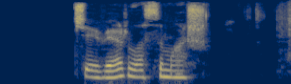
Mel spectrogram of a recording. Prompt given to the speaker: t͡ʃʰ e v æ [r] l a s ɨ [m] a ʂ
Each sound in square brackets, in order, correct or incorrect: correct, correct

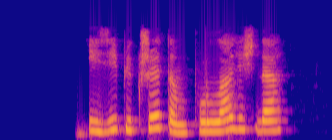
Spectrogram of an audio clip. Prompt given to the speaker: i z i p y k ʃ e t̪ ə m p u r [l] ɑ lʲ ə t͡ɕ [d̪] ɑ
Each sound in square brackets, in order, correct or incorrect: correct, correct

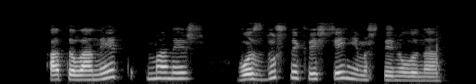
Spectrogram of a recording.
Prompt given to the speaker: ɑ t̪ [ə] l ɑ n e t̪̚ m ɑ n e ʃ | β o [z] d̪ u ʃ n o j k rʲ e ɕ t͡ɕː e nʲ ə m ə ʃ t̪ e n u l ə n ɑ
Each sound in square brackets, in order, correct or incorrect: correct, correct

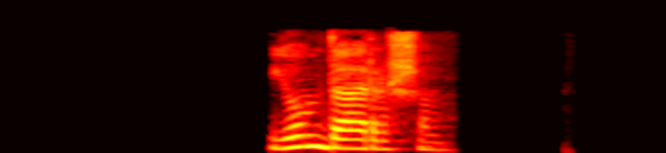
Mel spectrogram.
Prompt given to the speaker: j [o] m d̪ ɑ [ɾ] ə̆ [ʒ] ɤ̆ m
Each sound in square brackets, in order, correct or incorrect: correct, correct, incorrect: ʃ

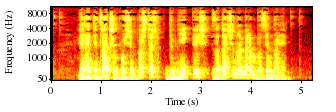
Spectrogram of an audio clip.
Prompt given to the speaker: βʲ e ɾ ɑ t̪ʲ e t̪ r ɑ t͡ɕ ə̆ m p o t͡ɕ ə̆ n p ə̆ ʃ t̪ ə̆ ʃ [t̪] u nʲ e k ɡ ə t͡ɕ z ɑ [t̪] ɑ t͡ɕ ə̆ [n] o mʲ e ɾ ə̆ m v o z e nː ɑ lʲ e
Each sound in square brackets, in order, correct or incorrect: incorrect: d̪, incorrect: d̪, correct

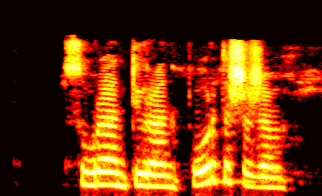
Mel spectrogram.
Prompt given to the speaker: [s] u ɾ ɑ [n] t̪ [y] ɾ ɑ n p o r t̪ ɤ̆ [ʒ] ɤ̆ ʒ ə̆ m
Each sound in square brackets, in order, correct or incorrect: correct, correct, correct, incorrect: ʃ

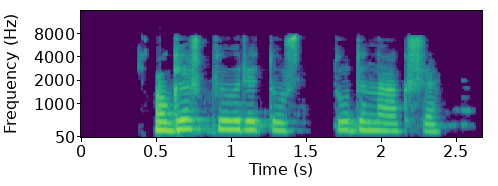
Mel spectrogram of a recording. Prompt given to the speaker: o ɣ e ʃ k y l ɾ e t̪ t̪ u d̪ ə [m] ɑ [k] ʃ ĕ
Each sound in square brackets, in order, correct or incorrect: incorrect: n, correct

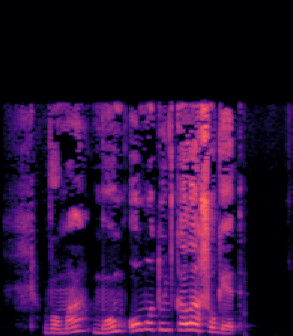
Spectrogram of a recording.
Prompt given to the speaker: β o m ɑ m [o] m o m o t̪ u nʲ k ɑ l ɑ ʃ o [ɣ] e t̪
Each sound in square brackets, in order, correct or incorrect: correct, correct

